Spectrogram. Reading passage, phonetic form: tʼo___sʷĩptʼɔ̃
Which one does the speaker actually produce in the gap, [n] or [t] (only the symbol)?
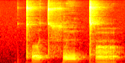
t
